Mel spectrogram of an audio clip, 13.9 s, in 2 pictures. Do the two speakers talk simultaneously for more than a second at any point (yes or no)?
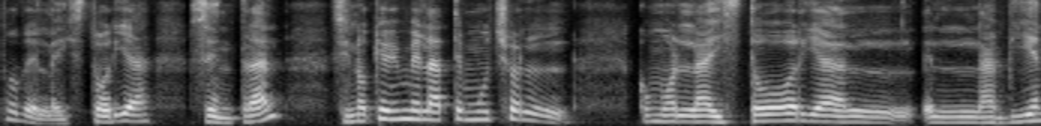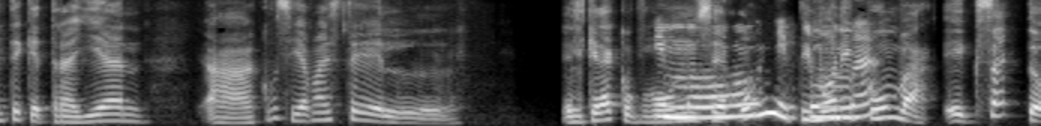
yes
